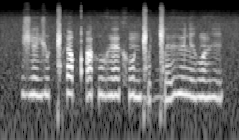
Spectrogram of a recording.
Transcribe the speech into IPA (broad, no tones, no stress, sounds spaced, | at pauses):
ʒ ɛ̃ ʒ u ǁʰ ɛ qʼ œ̃ x u ɣ ɛ̃ x õ ɡ͡ǁ ə ɡ͡ǁ ɛ ɣ y l i β ə̃ ɣ i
